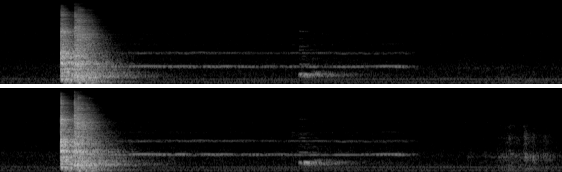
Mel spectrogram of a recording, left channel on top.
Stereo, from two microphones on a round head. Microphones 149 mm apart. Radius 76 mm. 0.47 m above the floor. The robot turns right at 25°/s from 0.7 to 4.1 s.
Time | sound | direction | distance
0.6 | a door slam | 25° right (ahead or behind) | 0.6 m
3.0 | a giggle | 25° left (ahead or behind) | 1.1 m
